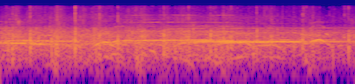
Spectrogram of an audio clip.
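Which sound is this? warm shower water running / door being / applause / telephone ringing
applause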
